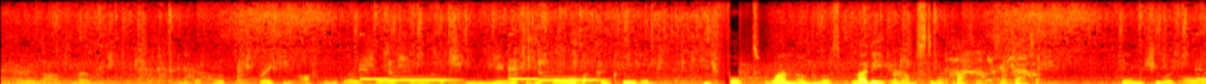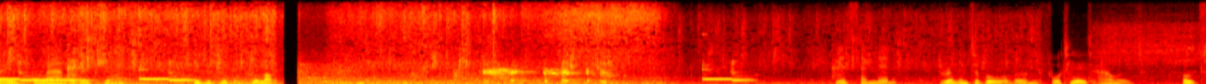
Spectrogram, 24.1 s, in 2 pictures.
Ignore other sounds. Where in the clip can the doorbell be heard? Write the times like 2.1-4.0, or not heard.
3.5-6.2, 11.8-14.1, 18.9-19.6.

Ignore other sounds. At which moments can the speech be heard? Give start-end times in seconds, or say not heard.
0.0-14.8, 20.4-24.0.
